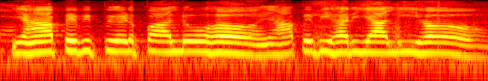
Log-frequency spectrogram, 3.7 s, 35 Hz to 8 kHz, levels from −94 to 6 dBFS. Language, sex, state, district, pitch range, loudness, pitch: Bhojpuri, female, Uttar Pradesh, Varanasi, 235-255 Hz, -16 LUFS, 245 Hz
